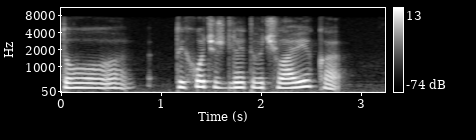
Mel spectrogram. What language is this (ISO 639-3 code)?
rus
